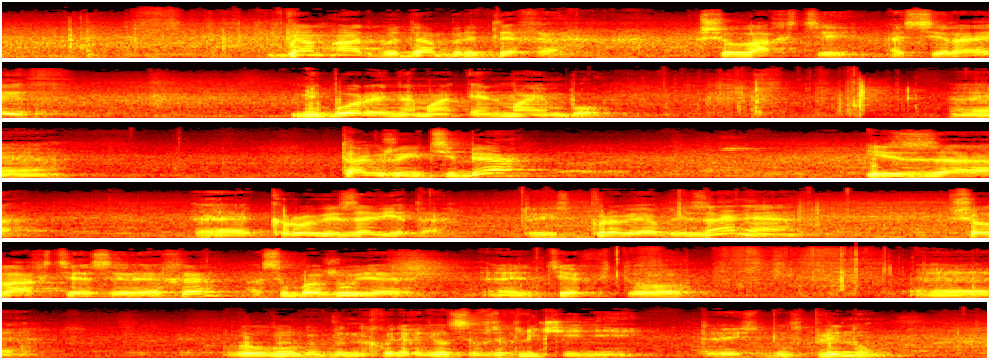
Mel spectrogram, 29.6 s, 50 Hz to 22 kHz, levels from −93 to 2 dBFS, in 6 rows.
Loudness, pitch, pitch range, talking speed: -18 LUFS, 115 Hz, 95-130 Hz, 75 wpm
